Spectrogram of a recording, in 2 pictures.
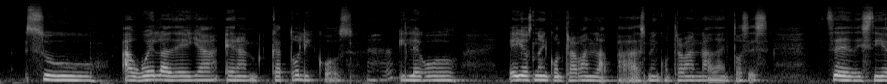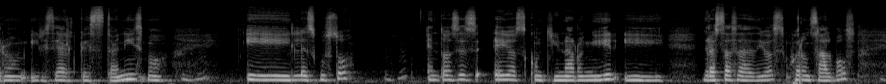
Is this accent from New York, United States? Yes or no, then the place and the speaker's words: no; Los Angeles, California, United States; Yo soy originalmente de California, Los Ángeles, California.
